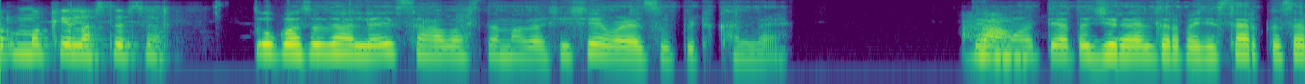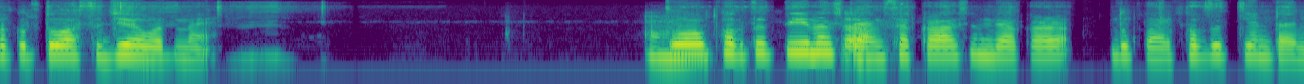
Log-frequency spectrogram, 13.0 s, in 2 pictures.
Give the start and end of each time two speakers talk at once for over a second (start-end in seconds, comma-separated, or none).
none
